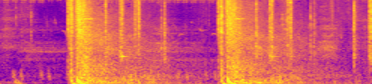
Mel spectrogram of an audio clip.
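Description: A sniper rifle fires two loud, echoing shots.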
